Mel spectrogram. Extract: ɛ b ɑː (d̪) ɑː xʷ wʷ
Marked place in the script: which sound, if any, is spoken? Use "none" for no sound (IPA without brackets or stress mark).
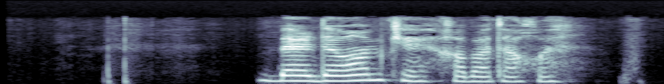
t̪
